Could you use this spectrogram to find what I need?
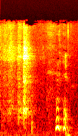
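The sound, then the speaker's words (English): A dog licks a person's earbuds, making a few wet smacking and slurping sounds in short bursts, fairly quiet with a faint murmur in between. “Doggy licking on Elsie's earpieces.”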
